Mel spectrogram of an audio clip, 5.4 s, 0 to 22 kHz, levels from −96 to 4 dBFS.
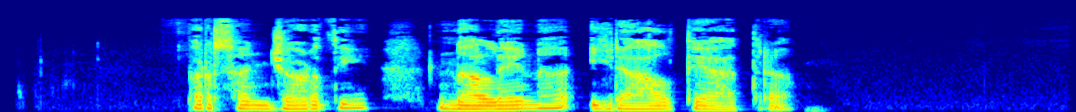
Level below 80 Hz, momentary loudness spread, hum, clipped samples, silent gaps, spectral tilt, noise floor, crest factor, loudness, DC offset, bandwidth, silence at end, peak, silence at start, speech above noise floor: -64 dBFS; 11 LU; none; under 0.1%; none; -5 dB/octave; -76 dBFS; 20 dB; -25 LUFS; under 0.1%; 11.5 kHz; 1.45 s; -6 dBFS; 0.95 s; 51 dB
